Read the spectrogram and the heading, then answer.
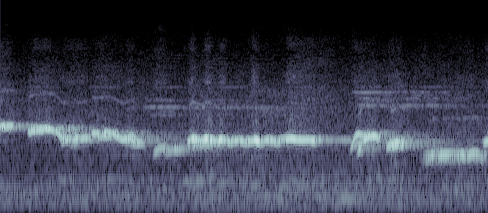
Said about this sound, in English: Is there a way that the Whistling Association sees as the right way to whistle?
